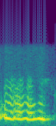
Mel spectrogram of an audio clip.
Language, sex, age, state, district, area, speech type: Maithili, female, 60+, Bihar, Purnia, rural, conversation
